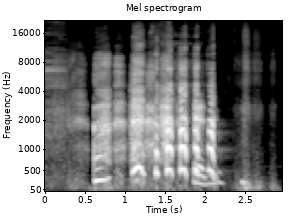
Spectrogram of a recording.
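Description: A voice acts out heavy breathing: a breathy exhale, then a quick run of loud, voiced panting gasps and moans, trailing off into softer breaths.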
